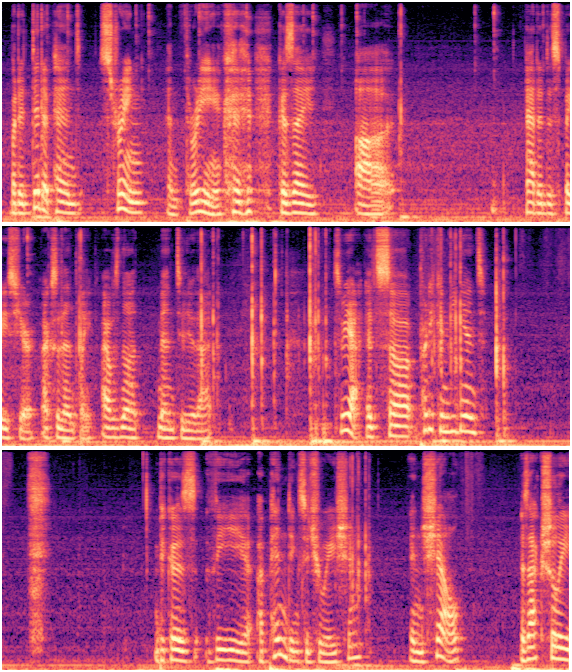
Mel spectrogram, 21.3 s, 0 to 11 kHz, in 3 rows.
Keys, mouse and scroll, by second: 5.9-12.4 drag, 12.3-13.2 typing, 18.6 alt+super+i.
